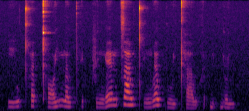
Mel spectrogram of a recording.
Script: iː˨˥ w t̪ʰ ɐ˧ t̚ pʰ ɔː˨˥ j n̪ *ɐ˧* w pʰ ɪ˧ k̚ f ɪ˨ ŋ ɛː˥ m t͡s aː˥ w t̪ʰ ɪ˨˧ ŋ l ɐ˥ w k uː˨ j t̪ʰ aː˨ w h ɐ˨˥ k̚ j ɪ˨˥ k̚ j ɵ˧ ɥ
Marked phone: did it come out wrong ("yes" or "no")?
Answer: no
